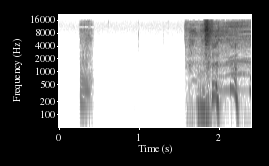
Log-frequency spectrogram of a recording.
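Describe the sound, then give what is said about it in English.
A single short, buzzy fart sounds as a brief tonal burst. After a pause of about a second, a louder and longer stretch of rough noise follows. “I have one rule, and that's no farts on the podcast.”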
